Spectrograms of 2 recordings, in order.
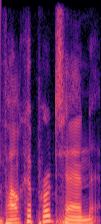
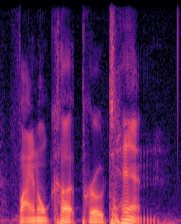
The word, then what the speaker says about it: Final Cut Pro X: pointed this one out before not but in final cut pro 10 faq the document begins how is final cut pro x pronounced according the apple final cut pro x is pronounced final cut pro 10.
